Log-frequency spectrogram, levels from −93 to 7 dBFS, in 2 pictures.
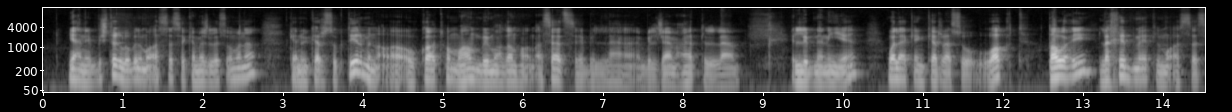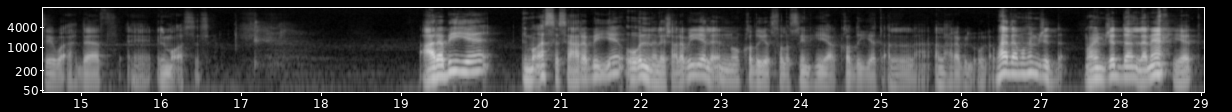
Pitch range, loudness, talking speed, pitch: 85-130 Hz, -24 LUFS, 85 wpm, 100 Hz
